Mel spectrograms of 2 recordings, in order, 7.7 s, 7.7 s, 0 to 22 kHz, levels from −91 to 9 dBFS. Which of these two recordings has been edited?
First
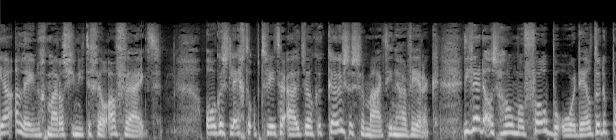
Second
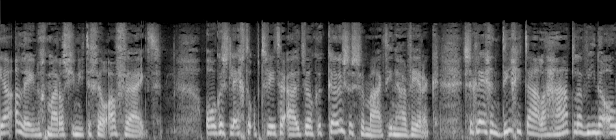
second; 1 cut; at 5.8 s

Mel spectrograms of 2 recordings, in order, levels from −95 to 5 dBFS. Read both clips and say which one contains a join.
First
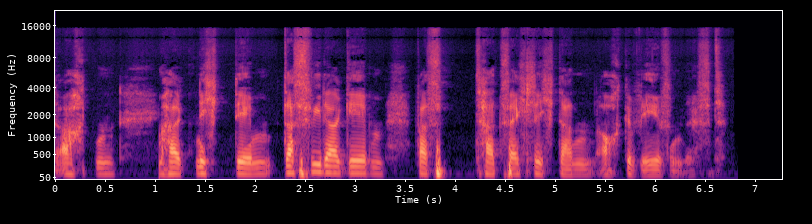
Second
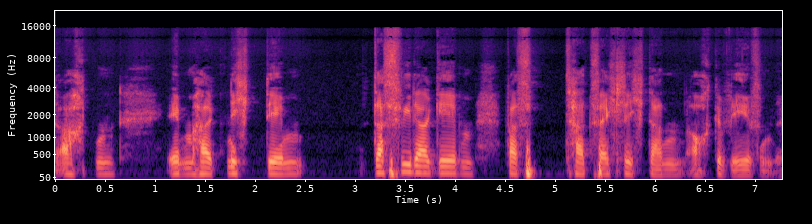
first; 2 cuts; at 1.0 s, 2.2 s

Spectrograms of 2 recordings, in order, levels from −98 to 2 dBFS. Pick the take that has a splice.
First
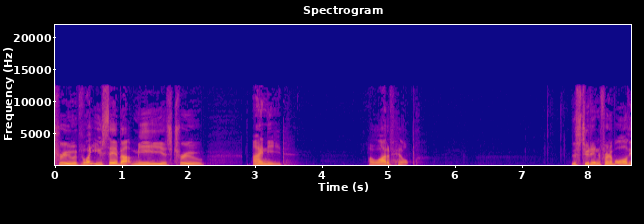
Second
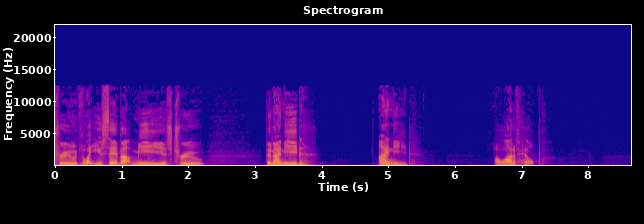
first; 1 cut; at 2.8 s

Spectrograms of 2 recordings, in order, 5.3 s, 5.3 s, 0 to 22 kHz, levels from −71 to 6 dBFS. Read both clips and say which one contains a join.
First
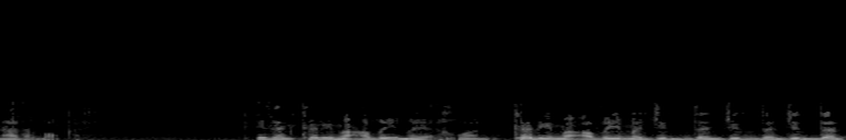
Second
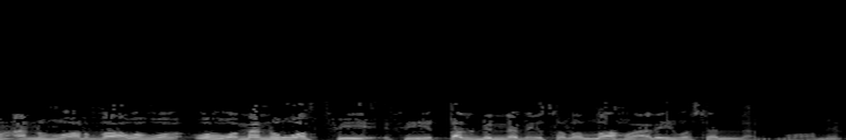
second; 1 cut; at 2.0 s

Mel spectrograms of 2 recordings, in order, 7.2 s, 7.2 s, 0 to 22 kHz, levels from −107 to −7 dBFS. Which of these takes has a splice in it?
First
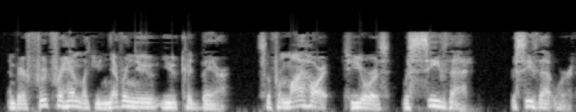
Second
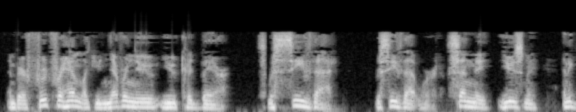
second; 2 cuts; at 3.3 s, 5.6 s

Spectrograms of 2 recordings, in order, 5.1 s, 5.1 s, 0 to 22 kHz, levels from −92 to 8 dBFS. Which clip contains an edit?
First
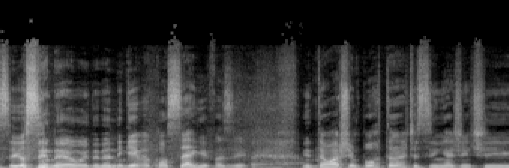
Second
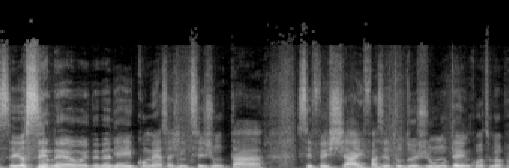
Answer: second; 1 cut; at 1.1 s

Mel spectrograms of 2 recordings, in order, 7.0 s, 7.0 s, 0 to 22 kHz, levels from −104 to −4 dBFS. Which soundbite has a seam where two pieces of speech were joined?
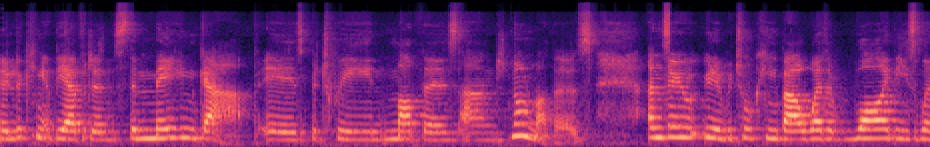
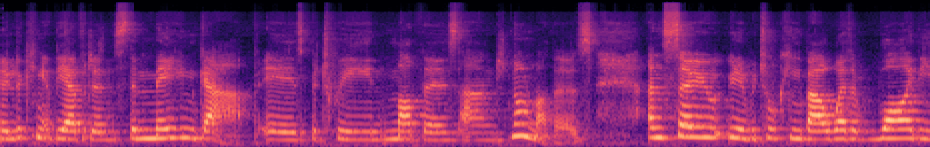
first; 1 cut; at 5.0 s

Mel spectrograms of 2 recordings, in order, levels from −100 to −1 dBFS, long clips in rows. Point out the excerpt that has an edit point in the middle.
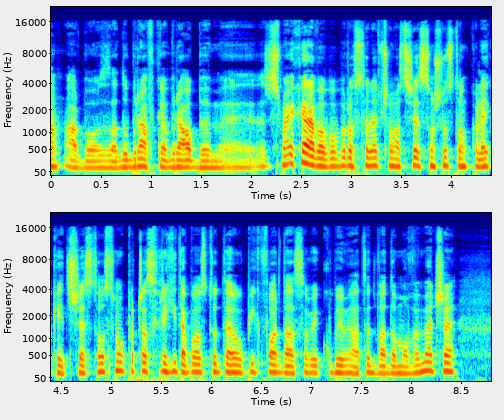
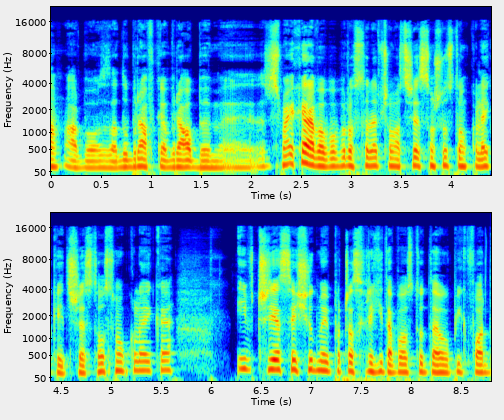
first; 1 cut; at 5.2 s

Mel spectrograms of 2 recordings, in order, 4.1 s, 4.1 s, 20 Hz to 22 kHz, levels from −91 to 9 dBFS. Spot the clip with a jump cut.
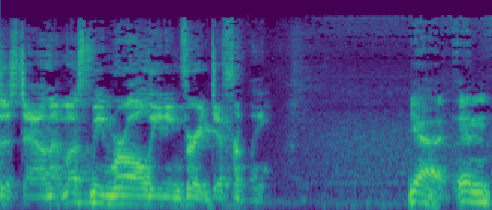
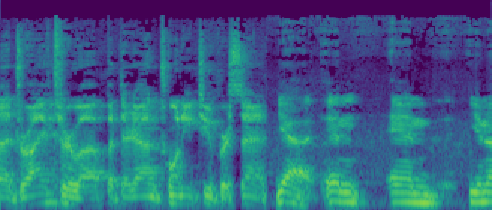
second; 1 cut; at 2.2 s

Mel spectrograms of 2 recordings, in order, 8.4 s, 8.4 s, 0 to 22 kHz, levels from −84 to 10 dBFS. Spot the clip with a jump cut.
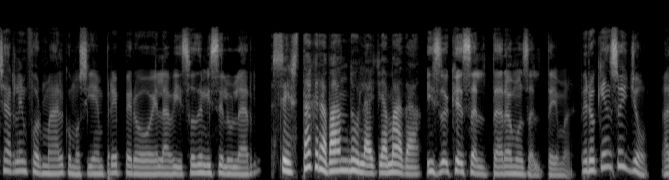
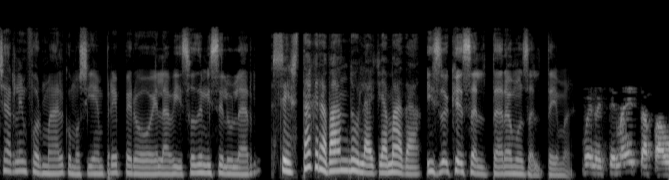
first; 1 cut; at 7.2 s

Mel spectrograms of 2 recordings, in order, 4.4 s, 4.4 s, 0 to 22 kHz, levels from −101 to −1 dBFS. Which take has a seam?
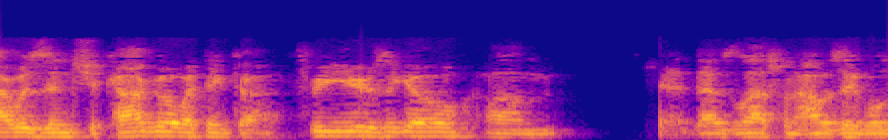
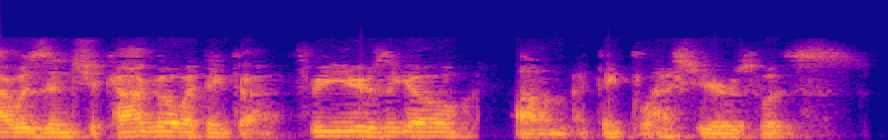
second; 1 cut; at 2.4 s

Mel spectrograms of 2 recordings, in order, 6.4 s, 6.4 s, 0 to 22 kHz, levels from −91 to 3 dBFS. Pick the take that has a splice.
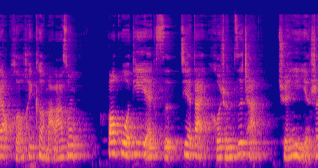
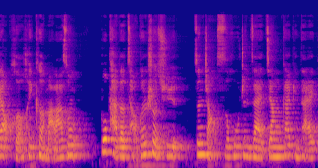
first; 1 cut; at 2.0 s

